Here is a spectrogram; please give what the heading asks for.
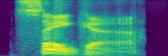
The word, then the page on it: saiga: British English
